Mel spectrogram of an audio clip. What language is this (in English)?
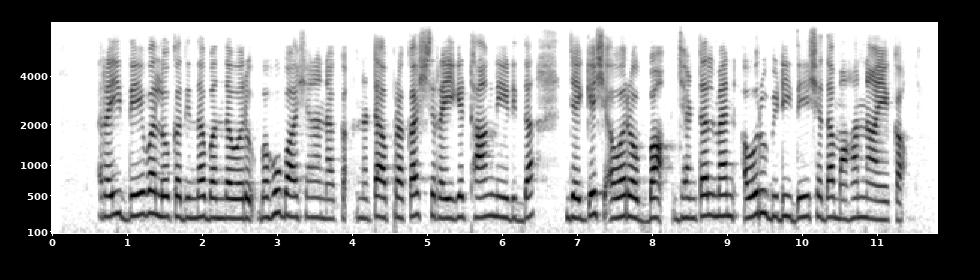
Kannada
